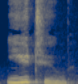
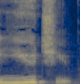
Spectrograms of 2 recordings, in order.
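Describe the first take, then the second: First: The second u is a plain oo without y. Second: The second u starts with a y glide. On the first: The speaker calls it wrong. "We wouldn't say YouTube" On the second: The speaker calls it right. "We'd say YouTube"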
